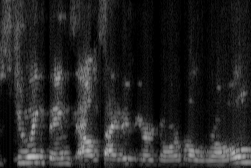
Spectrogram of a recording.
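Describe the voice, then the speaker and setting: The recording of this woman is dry and close, with no echo. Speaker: sales manager. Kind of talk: interactive workshop discussion. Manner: loud; energetic.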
